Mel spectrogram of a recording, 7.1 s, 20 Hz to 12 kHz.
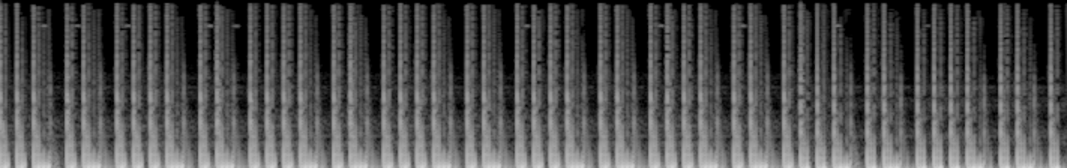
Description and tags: my bass audiosample, 120 to 140 bmp
electronica, bass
